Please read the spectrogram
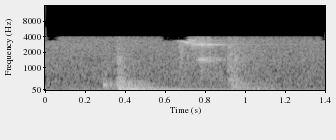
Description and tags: Stange Sound I Picked Up
As the title suggest, a weird noise that I registered, but I don't recognize. Not processed with noise reduction, registered using an Audiola SDA 8271N.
